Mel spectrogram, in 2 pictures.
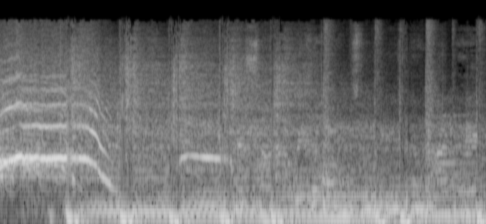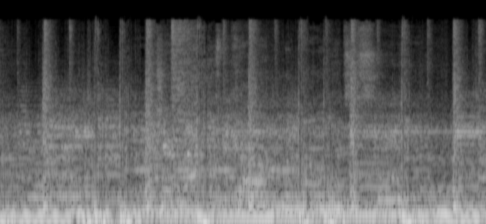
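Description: Crowd whoops and screams dying away in the first two seconds as a live rock band starts a slow song with a sustained low bass. A steady drumbeat comes in about five seconds in.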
